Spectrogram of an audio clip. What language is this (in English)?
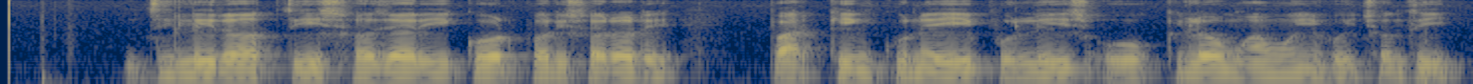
Odia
